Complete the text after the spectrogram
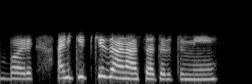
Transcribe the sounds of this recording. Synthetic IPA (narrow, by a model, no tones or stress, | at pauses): bəɾəaɽ̃ikit̪̚kʰiːd͡zaɽ̃aəsat̪əɾt̪um̤iː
